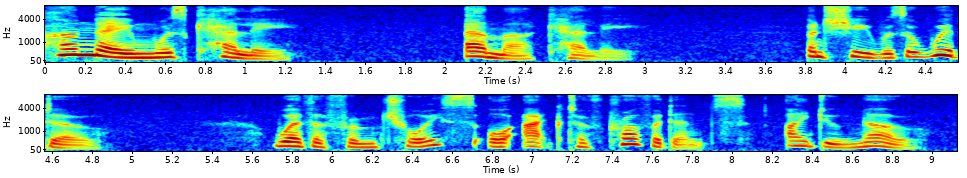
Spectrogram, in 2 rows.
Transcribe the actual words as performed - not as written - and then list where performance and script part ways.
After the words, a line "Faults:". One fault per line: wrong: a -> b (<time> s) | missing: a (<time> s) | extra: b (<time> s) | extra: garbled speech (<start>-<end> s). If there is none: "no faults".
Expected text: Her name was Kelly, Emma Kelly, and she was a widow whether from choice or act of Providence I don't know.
Her name was Kelly, Emma Kelly, and she was a widow whether from choice or act of Providence I do know.
Faults:
wrong: don't -> do (8.4 s)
